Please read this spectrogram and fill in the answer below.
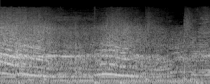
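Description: Racing motorcycle engine at high revs speeding past, its pitch falling as it goes away, over rock music with a steady beat.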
